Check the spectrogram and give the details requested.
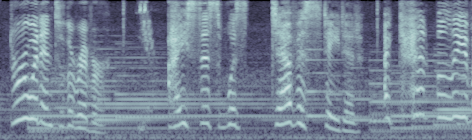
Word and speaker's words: Isis: just dancing so about asap horace's mom is named isis but in ancient egyptian it's pronounced closer to isa or asa hmm how do i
